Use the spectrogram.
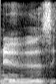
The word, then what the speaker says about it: news: difference between noose and news even though they're spelled quite differently is the end sound noose has the s sound and news has the z sound so if i were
